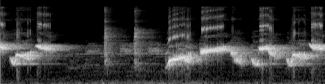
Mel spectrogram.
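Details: Song of a white-rumped shama, played to rile up fighting males: loud, varied whistled phrases mixing slurred rising and falling notes with sharp harsh bursts, delivered in quick succession with brief pauses, no other sounds.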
